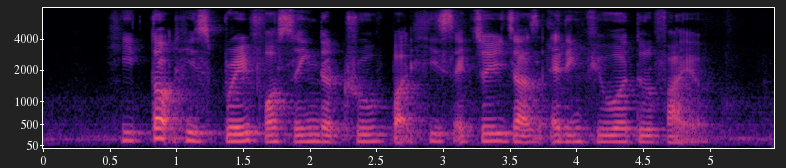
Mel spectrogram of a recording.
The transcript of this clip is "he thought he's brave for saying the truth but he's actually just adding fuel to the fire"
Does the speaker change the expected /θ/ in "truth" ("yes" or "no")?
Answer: yes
